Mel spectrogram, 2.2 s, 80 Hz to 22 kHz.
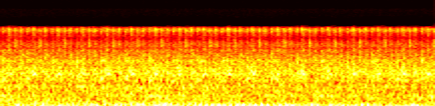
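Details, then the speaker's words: Mitsubishi Colt T120SS that burns 5 L of fuel per 3 km, is hard to start and runs rough: uneven, lumpy idle with a missing beat. Cylinder 4 has no compression, suspected from a broken piston ring or a leaking valve; engine teardown is recommended. "jadi e kesimpulannya silinder nomor 4 ini tidak ada eh kompresi jadi ada dua kemungkinan ada dua kemungkinan penyebab e kompresi di silinder nomor 4 ini hilang yang pertama patah ring Piston"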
